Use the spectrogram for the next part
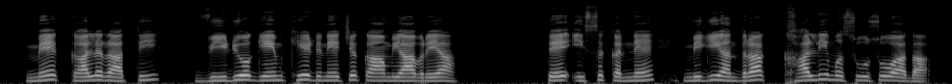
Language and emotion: Dogri, sad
